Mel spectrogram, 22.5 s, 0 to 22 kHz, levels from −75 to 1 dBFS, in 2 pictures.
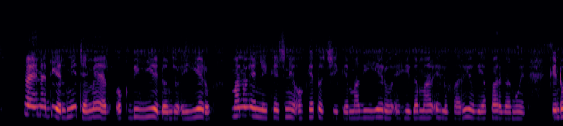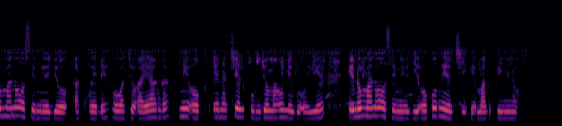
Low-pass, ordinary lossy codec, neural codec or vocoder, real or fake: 19.8 kHz; none; vocoder, 44.1 kHz, 128 mel bands, Pupu-Vocoder; fake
